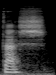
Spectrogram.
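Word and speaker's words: tache: La tâche. There's another word that's pronounced exactly the same way, tâche, without the circumflex, a little pointed accent on the top.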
